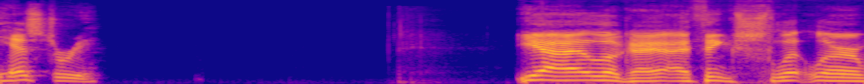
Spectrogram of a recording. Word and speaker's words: Schlittler: Yeah, look, I think Schlittler without the L is the way to pronounce that name.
